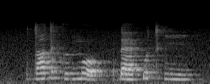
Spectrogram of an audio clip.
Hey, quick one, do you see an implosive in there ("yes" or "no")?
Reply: yes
